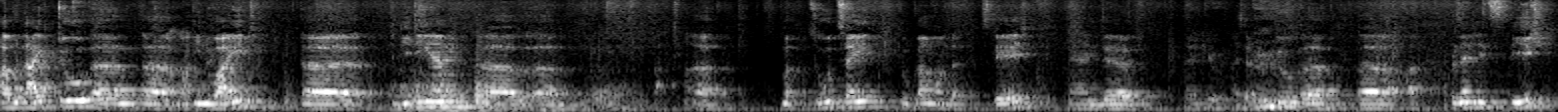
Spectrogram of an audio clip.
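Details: Adult man who stammers, in a stammering-focused speaking club for about eight to nine months and has learned to accept it; stuttering.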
